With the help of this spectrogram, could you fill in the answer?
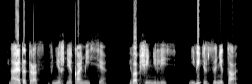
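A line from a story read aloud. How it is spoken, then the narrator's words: Snapped. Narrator (Russian): Огрызнулась Снежа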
